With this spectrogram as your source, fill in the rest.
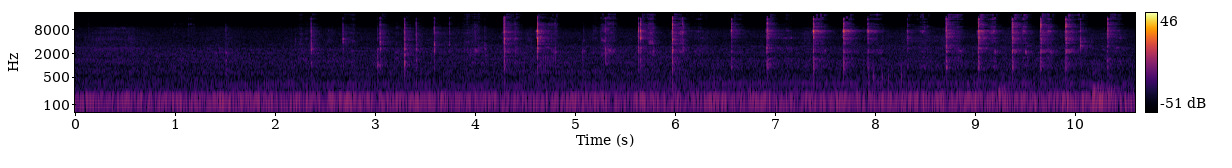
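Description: Sisig stirred with its sauce in a pan, a run of light metallic clinks and scrapes of a utensil against the pan over a low steady hum, getting busier toward the end.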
